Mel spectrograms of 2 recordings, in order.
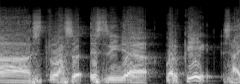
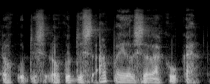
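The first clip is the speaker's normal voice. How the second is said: quiet prayer; 2 semitones lower, 8 dB quieter than usual. Retold or imitated. Silent prayer for wisdom.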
